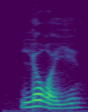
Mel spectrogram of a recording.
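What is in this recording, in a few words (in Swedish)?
"loj", Swedish; Uttal: [låj:]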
